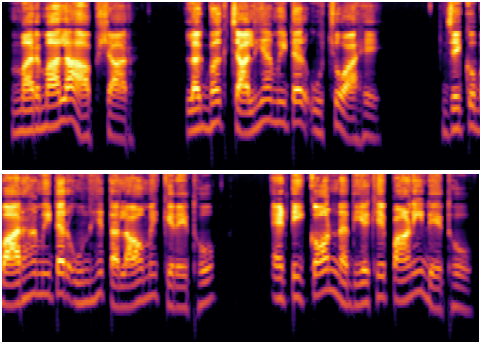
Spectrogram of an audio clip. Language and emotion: Sindhi, neutral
